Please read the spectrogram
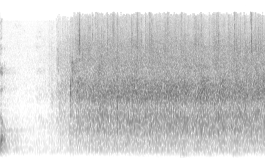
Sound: audience applauding

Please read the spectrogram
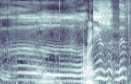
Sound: groaning

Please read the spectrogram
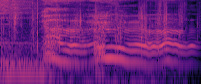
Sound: groans

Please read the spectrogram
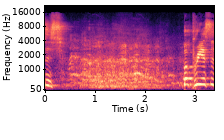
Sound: crowd laughs

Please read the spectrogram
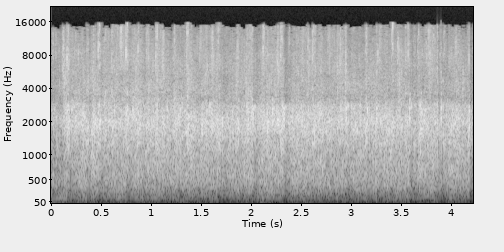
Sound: applause

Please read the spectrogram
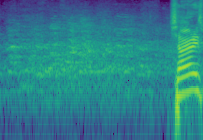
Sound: audience laughs

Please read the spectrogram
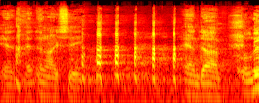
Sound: laughs

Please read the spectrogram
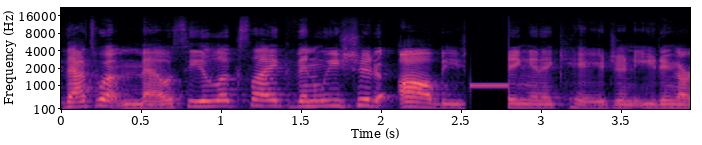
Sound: beep

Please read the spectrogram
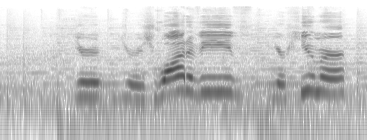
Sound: speaking in foreign language

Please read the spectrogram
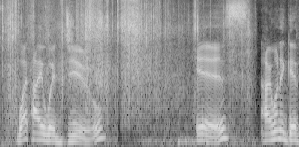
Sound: paper ripping

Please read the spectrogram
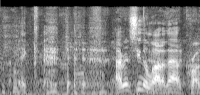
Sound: laughs

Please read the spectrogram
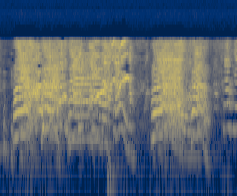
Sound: laughing

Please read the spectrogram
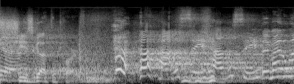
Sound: laughing

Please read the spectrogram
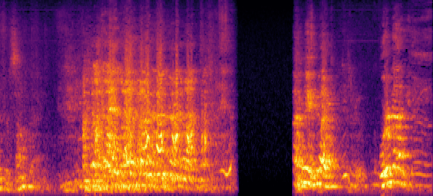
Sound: laughter

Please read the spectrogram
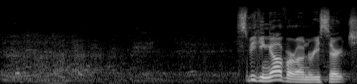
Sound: students laughing

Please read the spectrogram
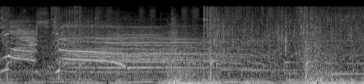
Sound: screaming

